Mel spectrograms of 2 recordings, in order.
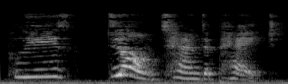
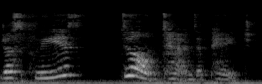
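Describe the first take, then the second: First: Slow, spaced-out request, each word distinct; very clearly. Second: Said in the usual way. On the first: Acted. Book character repeating the plea to the reader, very clearly. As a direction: say it slowly and very clearly, pitched low. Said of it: "I'll say it once more, very clearly".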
